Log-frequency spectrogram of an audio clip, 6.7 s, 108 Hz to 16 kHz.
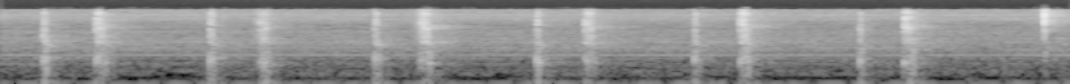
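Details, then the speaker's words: Vocal imitation of atrial septal defect heart sounds, about 60 a minute, with fixed splitting of the second heart sound into two close clicks, for MRCP PACES exam teaching. "the other thing you might get is atpal defect where you get a fixed spitting of the second hat sound and you will get"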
